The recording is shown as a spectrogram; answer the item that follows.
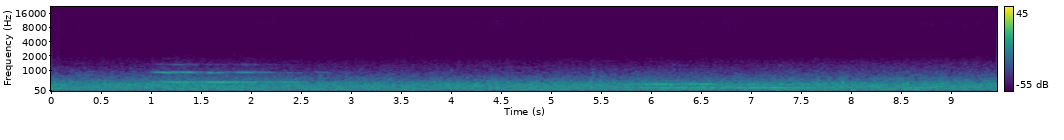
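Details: Singing whale heard underwater: a higher, slightly wavering moan early on, a pause of steady rumbling, then a lower, longer tone gliding downward, set against a dense deep underwater hiss.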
